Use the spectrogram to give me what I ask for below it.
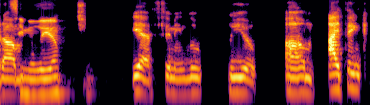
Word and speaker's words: Simu Liu: And mine's Simi Louis. I always pronounce his name wrong, but Simu Liu.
